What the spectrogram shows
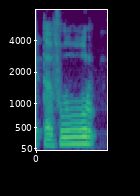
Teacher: وقف کی صورت میں را کو پر کر کے پڑھیں گے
